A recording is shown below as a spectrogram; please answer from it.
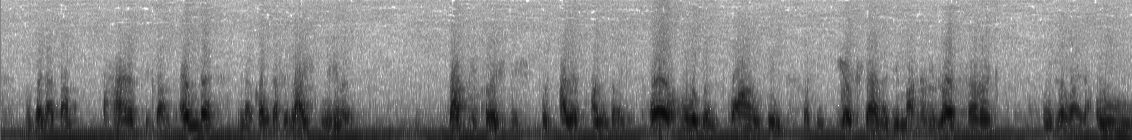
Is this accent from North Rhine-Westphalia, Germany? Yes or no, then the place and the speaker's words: no; Rhineland-Palatinate, Germany; in großen, reichen Dörfern meiner Heimat, in Rheinhessen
